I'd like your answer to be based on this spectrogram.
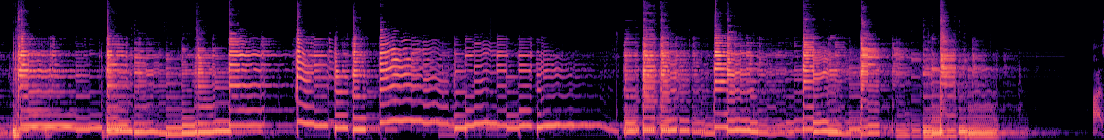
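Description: An electric guitar played through a generic delay pedal with reverb added rings out in clean, sustained chords and melodic notes, with echoing repeats and a wash of reverb trailing each phrase, loud and close.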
